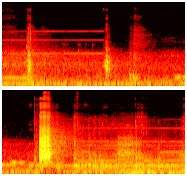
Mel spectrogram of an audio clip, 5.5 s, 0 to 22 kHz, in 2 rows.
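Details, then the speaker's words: 2008 second-generation MINI Cooper S with extended cranking and a drivetrain malfunction light: at key-on a few clicks, then a sharp loud buzz and whirr from the throttle body self-calibrating, far louder than normal; fault codes point to a faulty throttle body. "ar or to turn the key on you might hear like a little noise that's the throttle body cycling and calibrating itself now sometimes it when it goes bad it'll be extra loud like in the case on this vehicle right here"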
